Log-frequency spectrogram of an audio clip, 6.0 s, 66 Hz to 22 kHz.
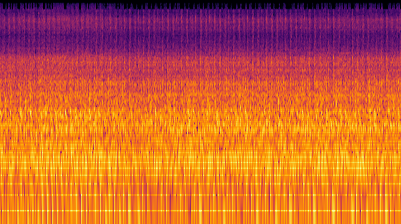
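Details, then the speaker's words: Hatz diesel single converted to spark ignition on woodgas from a gasifier, warmed up, ignition advance retarded about 10°: even steady thumping with no misses or stumbles, sounding much better. Normal running. "I think the ignition Advance is too too much let me uh ache that a bit and we're back it's about 10° earlier now now I'm very oh that sounds a lot better"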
